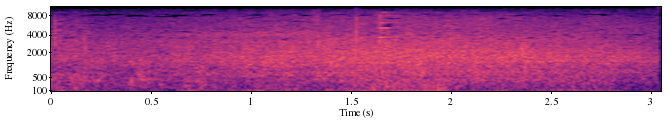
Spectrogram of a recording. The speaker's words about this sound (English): Up this mountain, there's debris. Listen to that roar. This is a violent tornado. Debris falling.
